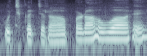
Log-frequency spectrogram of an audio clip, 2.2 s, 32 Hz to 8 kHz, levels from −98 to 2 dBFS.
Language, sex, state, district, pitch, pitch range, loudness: Hindi, female, Maharashtra, Mumbai Suburban, 160 Hz, 135-170 Hz, -17 LUFS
